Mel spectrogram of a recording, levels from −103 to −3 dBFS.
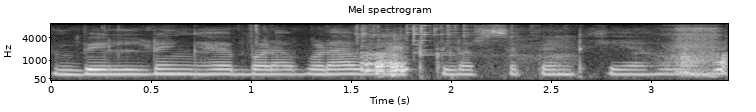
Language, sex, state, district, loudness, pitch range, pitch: Hindi, female, Jharkhand, Garhwa, -20 LUFS, 210-215 Hz, 215 Hz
